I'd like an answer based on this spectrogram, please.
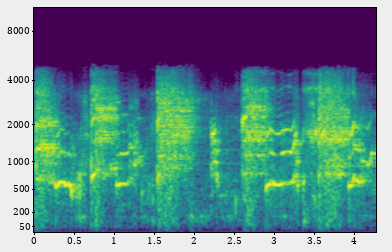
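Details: Boston Terrier whining to get attention in a small room; repeated high, nasal whimpers in bursts about a second apart, pitch wavering and dipping at the ends.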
